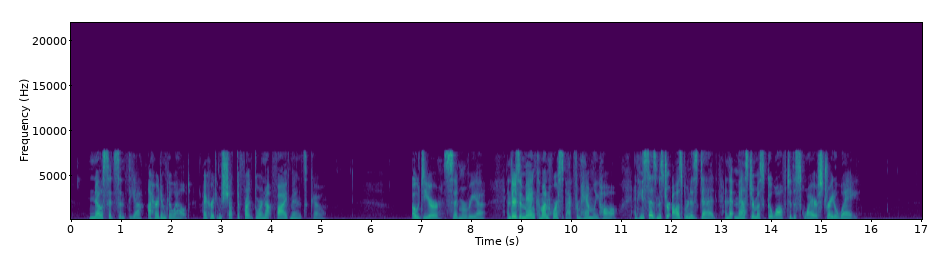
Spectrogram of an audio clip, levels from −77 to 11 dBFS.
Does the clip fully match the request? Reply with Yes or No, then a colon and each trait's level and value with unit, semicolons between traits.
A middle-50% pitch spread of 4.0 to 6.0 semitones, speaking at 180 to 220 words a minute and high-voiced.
Yes: average, 4.5 semitones; average, 185 wpm; high, 205 Hz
